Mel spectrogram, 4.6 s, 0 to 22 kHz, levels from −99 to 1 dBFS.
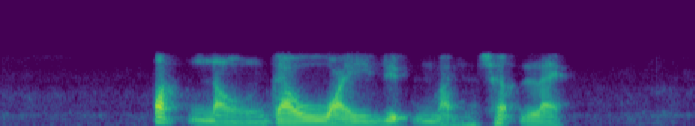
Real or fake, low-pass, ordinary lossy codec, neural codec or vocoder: fake; 3.6 kHz; Opus, 32 kbps; codec, 24 kHz, 1 kbps, SNAC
